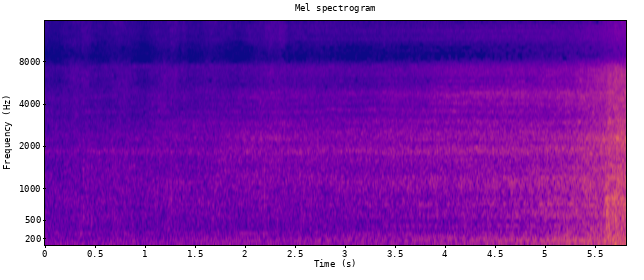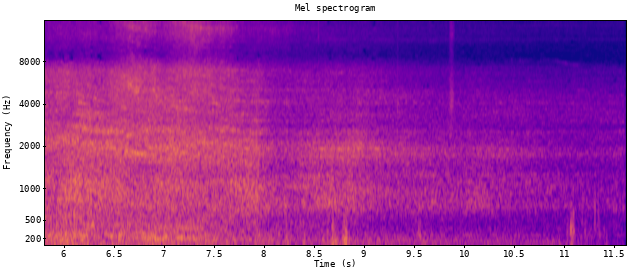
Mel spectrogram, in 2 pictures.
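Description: Class 158 diesel multiple unit passing at speed: its noise builds steadily, is loudest about six to eight seconds in as the train goes by close up, then fades as it draws away.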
